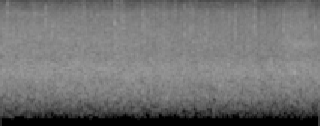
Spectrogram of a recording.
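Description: A church congregation applauds during a Sunday sermon, a dense, steady patter of many hands clapping together, continuous and even for about two seconds with no voices over it.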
